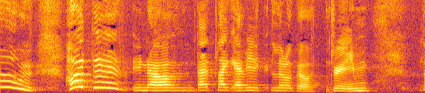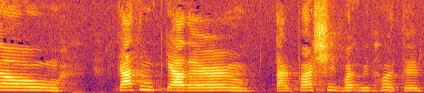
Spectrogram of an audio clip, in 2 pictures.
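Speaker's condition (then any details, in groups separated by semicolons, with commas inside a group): Deaf and hard of hearing; since childhood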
